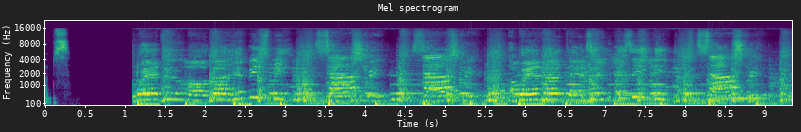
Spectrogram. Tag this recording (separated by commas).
Pop music, Music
